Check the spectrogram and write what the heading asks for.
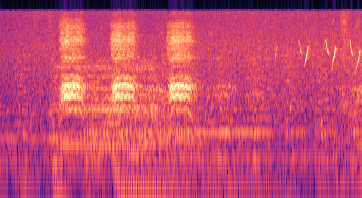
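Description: Three harsh crow caws ring out in quick succession, loud, followed by faint high chirps from smaller birds over a low background hum.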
